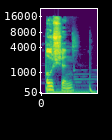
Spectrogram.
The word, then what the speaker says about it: Wouxun: someday in the meantime wookson pronounced ocean does have their own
